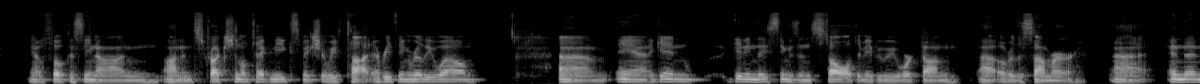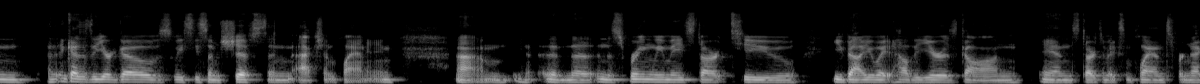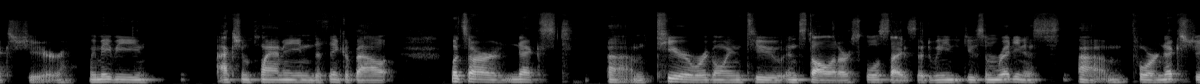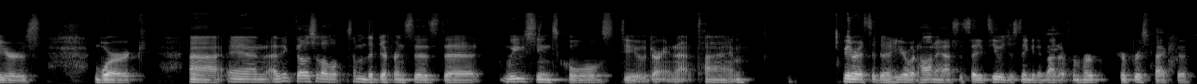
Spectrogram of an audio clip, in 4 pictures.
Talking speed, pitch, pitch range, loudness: 180 wpm, 110 Hz, 100-115 Hz, -27 LUFS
